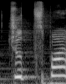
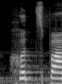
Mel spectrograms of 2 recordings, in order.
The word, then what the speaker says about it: chutzpah: वैसे तो इस शब्द का सही उच्चारण खुत्स्पा है, लेकिन इसे हिंदी की चू से शुरू होने वाली एक गाली के समान मानते हुए इस तरह कहा गया है।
